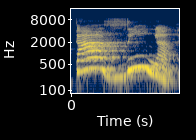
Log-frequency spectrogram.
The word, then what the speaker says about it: casinha: Observem, crianças, que quando nós falamos casinha, a sílaba K está destacada aí em negrito, está uma cor mais em destaque, em negrito. K, C-A, casinha. Diferente de cipó.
